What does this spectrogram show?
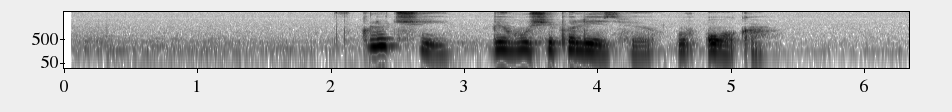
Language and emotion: Russian, neutral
